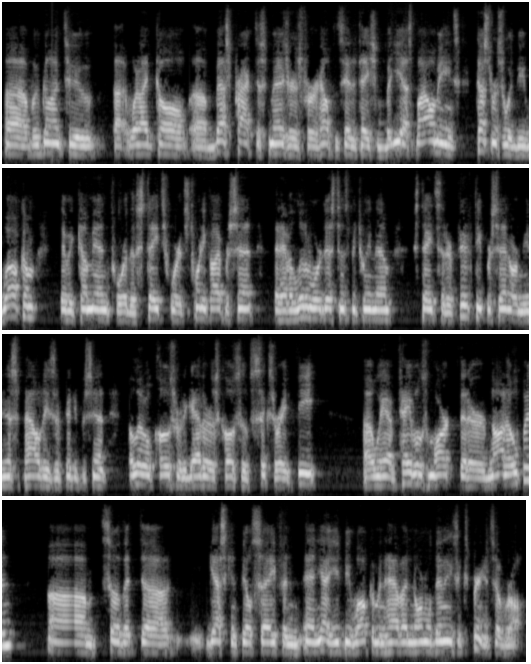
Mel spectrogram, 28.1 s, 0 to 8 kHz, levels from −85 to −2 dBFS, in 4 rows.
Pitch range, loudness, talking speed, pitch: 120-155 Hz, -21 LUFS, 200 wpm, 130 Hz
